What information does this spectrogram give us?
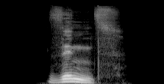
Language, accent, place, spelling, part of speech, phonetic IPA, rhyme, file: German, Germany, Berlin, Sinns, noun, [zɪns], -ɪns, De-Sinns.ogg
- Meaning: genitive singular of Sinn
